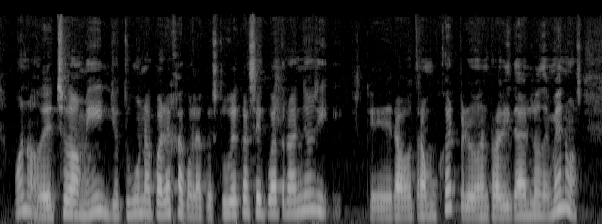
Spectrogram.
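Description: On a very clean recording with a silent background, a woman's dark, mellow voice moves very fast at a medium pitch with ordinary pitch variation. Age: 30s. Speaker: LGBT activist. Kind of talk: panel discussion.

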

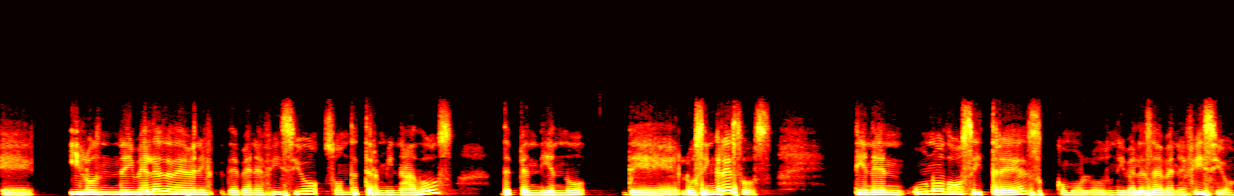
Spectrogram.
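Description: Slowly, very slowly, a woman speaks in a fairly low pitch with fairly even intonation. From Tennessee, US (born in Jalisco, Mexico). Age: 20s. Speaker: health insurance enrollment counselor. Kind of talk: interview. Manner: hesitant, many fillers.

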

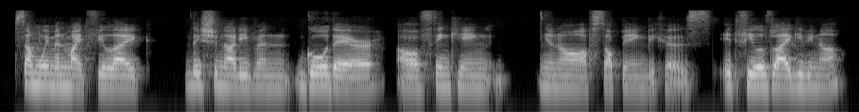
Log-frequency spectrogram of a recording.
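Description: A woman's fairly low voice in monotone, flat intonation at a fairly slow pace. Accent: Italian. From Italy. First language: Italian. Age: 30s. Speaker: yoga teacher and women's health mentor. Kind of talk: interview. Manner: halting.

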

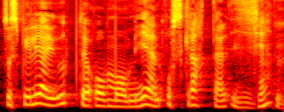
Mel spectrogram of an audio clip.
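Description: A plain, everyday voice with lively intonation. The recording is very clean, with a silent background. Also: woman. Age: 40s. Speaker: guest. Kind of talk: casual chat.

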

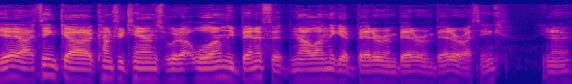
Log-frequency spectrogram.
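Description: The speaker uses an Australian accent, a bright, sharp tone, ordinary pitch variation and a fairly quick pace in a very clean recording with a silent background. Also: man. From rural New South Wales, Australia. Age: 30s. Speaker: comedian. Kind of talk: casual chat.

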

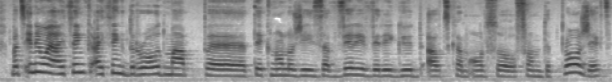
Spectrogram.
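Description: Over noticeable background noise, a woman with a fairly high voice talks at a fairly quick pace with hardly any pauses, very even loudness and ordinary pitch variation. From Morocco. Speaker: professor. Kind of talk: interview.

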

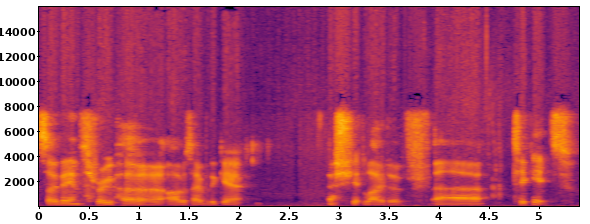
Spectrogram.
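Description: Someone with an English accent speaks at a fairly slow pace. The loudness stays very even throughout. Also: man, fairly low pitch for a man, ordinary pitch variation. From England, London. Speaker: personal trainer and cookbook author. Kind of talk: casual interview chat.

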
